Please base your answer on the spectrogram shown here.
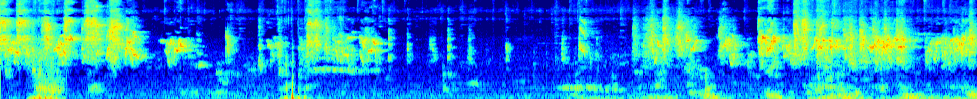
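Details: Budgerigars fluttering and chirping in the evening, with buzzy chatter bursts separated by quieter stretches, a couple of sharp low thumps early on, and soft knocking sounds.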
